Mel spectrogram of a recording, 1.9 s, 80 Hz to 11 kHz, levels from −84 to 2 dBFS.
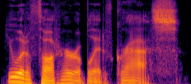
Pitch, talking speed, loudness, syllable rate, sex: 95 Hz, 280 wpm, -19 LUFS, 5.8 syllables/s, male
